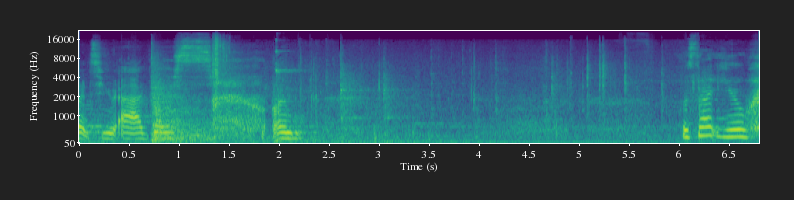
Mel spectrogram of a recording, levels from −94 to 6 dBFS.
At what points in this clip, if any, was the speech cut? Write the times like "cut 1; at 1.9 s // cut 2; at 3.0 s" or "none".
none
